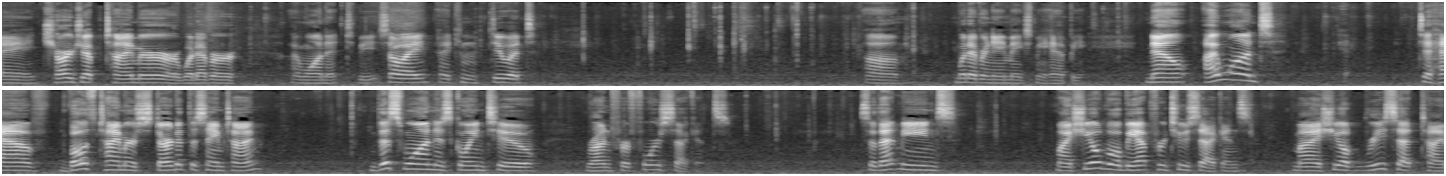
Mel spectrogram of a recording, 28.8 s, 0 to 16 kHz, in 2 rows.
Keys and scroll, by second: 6.1-8.3 typing, 20.3-24.1 typing.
